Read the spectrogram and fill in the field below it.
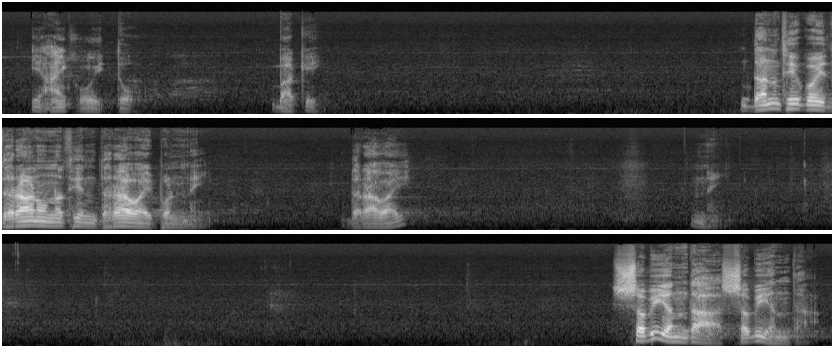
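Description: An older man speaks calmly into a microphone, in short phrases with long pauses.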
